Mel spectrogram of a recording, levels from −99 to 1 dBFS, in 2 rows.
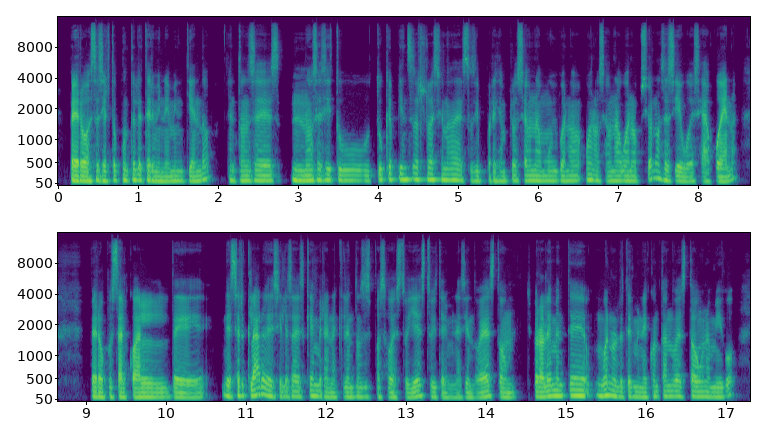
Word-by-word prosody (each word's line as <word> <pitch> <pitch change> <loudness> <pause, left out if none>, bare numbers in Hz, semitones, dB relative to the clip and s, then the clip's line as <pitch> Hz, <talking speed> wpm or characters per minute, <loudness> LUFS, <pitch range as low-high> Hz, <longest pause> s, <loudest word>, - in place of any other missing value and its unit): Pero, 105 -2 +7
hasta 100 +3 +1
cierto 105 +1 -1
punto, 115 +1 -1
le 115 - 0
terminé 100 -4 +1
mintiendo. 105 +5 -1
Entonces, 105 0 -1
no 110 -2 +3
sé 115 0 0
si 120 +1 0
tú 110 -2 -2
tú 120 - -1
qué 135 - -1
piensas 130 0 0
relacionado 125 -2 +1
a - - +1
esto, 110 -1 -5
si 100 - -1
por 100 0 -11
ejemplo 100 +3 -3
sea 105 - -2
una 110 0 +1
muy 105 0 -1
buena 105 0 -2
bueno, 120 -3 0
sea 100 0 -6
una 105 0 0
buena 105 0 0
opción, 105 +8 -4
no 160 - -1
sé 120 - +1
si 105 0 0
u 95 -1 0
eh, - - -4
sea 90 -1 -4
buena. 95 +1 0 0.5
Pero, 100 -2 +3
pues, 100 0 -1
tal 100 -1 +3
cual, 100 0 +3
de 95 -1 +1
de 115 -4 +2
ser 120 +3 +1
claro 130 +4 +3
y - - +3
decirle: 110 -2 -1
"¿Sabes 110 -2 -1
qué?, 125 +2 0
mira, 115 -3 -1
en 95 - -1
aquel 95 +1 -6
entonces 100 0 -3
pasó 100 0 -4
esto 95 +1 -5
y 100 - +2
esto, 120 +1 -3
y - - 0
terminé 90 -2 -5
haciendo 95 0 -4
esto". 105 -1 +1 0.3
Probablemente, 120 +4 +4
bueno, 125 0 +1
le 105 - -2
terminé 105 -1 -1
contando 115 +1 -2
esto 110 +1 -2
a - - +4
un 110 0 +1
amigo, 100 -1 -2
105 Hz, 245 wpm, -23 LUFS, 100-115 Hz, 0.5 s, Pero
